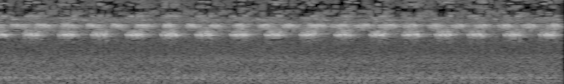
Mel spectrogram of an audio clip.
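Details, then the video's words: Night-time cricket chorus of a summer evening, gentle high chirps repeating about three times a second in an even rhythm, layered over a continuous low-frequency hiss. "Calming Cricket Sounds for Relaxation"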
